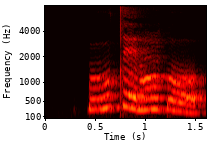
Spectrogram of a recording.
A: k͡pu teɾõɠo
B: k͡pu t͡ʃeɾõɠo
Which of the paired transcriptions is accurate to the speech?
A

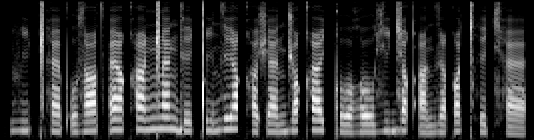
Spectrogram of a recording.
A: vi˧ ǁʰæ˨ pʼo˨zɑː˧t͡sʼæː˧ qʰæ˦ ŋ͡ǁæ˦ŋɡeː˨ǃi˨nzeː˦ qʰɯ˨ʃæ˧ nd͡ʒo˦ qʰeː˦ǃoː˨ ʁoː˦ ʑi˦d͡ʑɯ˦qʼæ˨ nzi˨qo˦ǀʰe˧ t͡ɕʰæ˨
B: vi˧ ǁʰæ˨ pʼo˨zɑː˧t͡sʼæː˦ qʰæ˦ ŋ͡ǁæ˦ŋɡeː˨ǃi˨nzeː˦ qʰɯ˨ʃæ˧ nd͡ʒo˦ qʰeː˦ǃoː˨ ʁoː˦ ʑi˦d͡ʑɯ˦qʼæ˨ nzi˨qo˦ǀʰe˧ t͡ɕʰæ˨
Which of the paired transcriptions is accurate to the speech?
B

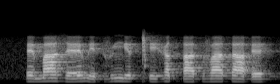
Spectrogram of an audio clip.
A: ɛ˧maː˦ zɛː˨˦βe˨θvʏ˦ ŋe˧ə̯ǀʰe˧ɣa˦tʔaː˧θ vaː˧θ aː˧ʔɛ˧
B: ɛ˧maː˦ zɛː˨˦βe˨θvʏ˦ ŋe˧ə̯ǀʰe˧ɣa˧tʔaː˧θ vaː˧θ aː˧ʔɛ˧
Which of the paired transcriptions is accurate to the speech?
A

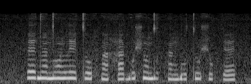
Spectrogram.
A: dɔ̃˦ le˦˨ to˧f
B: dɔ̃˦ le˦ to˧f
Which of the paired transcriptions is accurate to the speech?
A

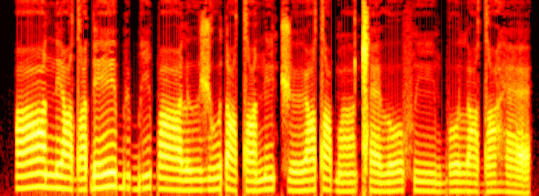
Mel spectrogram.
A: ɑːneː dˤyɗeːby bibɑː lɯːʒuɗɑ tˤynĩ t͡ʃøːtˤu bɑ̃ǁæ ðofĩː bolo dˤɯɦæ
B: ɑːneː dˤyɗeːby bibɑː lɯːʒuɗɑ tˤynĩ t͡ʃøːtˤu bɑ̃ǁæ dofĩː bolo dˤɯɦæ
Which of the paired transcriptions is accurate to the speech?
A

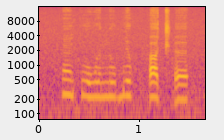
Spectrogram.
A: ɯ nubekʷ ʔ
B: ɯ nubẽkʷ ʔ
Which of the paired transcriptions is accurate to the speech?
A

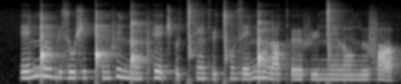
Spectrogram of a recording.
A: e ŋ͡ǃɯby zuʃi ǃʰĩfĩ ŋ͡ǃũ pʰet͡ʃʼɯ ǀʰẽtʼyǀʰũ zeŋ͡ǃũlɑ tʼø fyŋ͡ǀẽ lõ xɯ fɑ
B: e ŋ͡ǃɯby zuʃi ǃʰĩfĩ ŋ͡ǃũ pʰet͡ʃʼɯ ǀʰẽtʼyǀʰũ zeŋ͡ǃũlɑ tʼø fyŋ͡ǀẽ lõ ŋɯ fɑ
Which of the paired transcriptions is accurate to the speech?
B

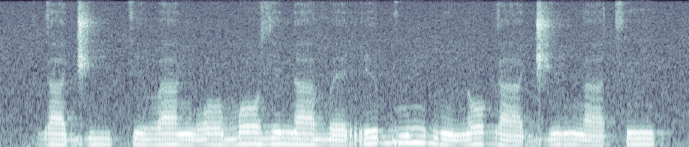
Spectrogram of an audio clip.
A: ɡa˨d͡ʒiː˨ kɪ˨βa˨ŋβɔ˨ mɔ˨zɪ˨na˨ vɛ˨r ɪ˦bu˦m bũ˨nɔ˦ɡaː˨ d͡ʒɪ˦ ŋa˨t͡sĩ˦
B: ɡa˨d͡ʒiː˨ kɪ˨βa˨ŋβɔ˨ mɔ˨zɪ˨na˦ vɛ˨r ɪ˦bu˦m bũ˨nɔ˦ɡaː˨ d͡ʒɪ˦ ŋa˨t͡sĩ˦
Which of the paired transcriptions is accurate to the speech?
A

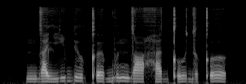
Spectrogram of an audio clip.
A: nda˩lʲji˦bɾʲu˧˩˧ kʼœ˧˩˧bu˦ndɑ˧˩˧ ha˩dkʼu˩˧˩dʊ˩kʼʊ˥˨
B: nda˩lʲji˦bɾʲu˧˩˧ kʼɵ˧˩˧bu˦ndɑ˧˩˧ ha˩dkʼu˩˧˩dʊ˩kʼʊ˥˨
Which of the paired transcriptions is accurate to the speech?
B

